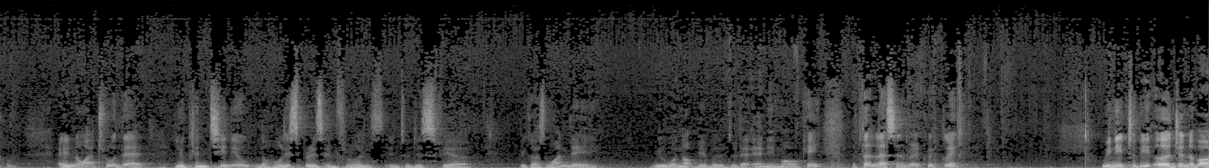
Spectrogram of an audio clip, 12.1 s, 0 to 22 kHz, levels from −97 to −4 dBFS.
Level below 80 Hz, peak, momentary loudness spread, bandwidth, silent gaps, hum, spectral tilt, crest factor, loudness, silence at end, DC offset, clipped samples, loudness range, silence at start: -54 dBFS; -10 dBFS; 21 LU; over 20 kHz; none; none; -4.5 dB/octave; 24 dB; -34 LUFS; 0 s; under 0.1%; under 0.1%; 3 LU; 0 s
